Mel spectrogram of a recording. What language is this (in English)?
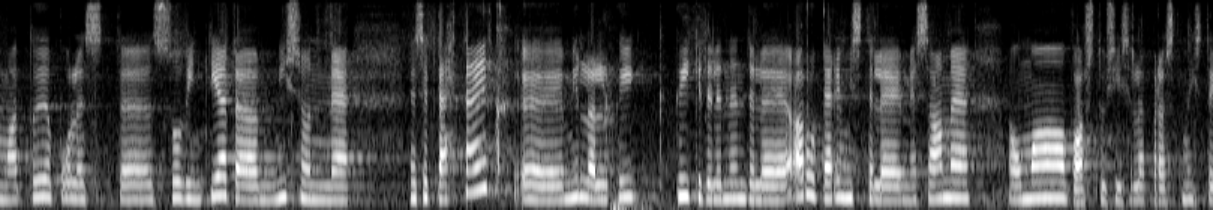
Estonian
